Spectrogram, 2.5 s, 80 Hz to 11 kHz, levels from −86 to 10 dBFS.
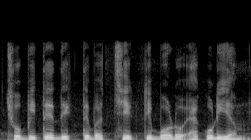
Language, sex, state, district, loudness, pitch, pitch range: Bengali, male, West Bengal, Cooch Behar, -14 LUFS, 135 Hz, 125-140 Hz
